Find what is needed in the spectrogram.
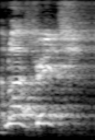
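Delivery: high, plaintive monotone; drunk Rob. Retold or imitated. Lost drunk friend phones Rich for help, high and plaintive. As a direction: whine it like a helpless, overserved friend. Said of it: "phone call from Rob".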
